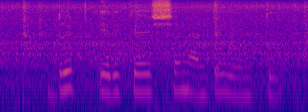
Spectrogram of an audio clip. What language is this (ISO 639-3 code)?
tel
